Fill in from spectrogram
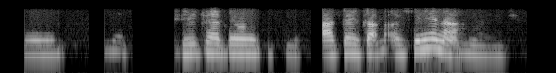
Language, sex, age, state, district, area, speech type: Hindi, male, 18-30, Bihar, Vaishali, rural, conversation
